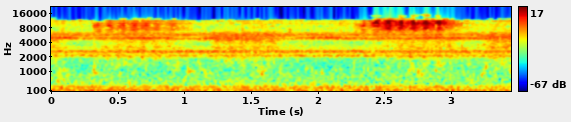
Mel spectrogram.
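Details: Crickets in a North Georgia Mountains backyard with a koi and goldfish pond, bird feeder and fire pit: a steady layered high-pitched insect drone, then a quick run of about six sharp, high chirping pulses near the end.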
